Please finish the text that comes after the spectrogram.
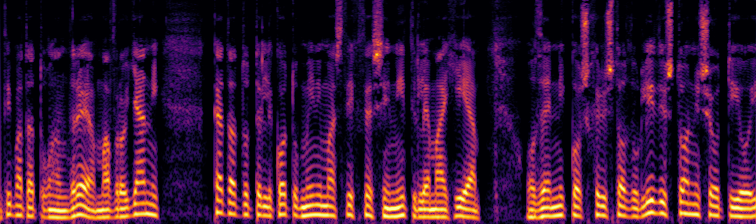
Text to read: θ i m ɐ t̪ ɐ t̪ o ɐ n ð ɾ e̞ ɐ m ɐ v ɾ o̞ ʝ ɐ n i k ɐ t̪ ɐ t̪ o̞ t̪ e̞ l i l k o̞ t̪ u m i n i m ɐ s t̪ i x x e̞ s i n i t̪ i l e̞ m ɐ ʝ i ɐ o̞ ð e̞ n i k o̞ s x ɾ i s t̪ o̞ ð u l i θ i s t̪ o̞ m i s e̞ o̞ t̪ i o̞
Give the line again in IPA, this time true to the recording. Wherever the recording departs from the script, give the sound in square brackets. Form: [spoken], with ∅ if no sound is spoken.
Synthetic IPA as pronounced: θ i m ɐ t̪ ɐ t̪ [u] ɐ n ð ɾ e̞ ɐ m ɐ v ɾ o̞ ʝ ɐ n i k ɐ t̪ ɐ t̪ o̞ t̪ e̞ l i [∅] k o̞ t̪ u m i n i m ɐ s t̪ i x [θ] e̞ s i n i t̪ i l e̞ m ɐ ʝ i ɐ o̞ ð e̞ n i k o̞ s x ɾ i s t̪ o̞ ð u l i [ð] i s t̪ o̞ [n] i s e̞ o̞ t̪ i o̞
